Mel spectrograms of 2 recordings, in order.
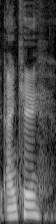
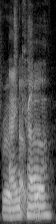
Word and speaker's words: Enk3i: Yeah, it's like Enki, but like with a three, so it's like kind of edgy.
